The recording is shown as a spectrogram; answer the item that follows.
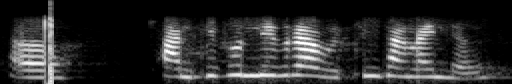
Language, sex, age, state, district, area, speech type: Bodo, female, 30-45, Assam, Chirang, rural, conversation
